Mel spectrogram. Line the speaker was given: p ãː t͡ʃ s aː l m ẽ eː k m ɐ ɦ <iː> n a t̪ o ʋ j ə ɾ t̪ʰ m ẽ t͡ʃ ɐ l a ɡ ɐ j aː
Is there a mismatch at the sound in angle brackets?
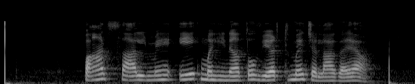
no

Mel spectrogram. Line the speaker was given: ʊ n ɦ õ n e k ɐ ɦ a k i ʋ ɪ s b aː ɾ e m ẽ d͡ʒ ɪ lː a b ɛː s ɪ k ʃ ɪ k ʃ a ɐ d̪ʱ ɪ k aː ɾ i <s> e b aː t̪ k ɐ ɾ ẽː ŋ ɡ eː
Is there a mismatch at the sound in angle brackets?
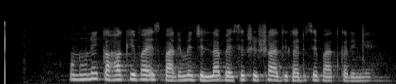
no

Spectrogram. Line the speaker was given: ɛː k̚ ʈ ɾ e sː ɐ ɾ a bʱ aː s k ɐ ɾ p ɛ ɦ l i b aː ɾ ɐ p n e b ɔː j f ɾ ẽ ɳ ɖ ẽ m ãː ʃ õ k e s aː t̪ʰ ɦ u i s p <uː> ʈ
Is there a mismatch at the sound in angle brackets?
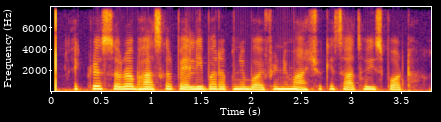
yes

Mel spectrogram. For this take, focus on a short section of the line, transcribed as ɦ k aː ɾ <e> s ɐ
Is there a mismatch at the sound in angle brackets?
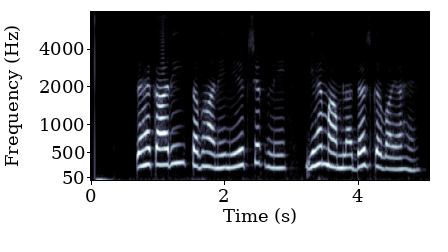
yes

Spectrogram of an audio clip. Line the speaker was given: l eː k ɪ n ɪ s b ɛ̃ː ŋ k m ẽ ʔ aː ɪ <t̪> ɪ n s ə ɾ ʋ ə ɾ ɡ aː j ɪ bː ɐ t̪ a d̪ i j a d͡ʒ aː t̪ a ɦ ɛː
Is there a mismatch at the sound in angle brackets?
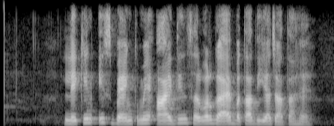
yes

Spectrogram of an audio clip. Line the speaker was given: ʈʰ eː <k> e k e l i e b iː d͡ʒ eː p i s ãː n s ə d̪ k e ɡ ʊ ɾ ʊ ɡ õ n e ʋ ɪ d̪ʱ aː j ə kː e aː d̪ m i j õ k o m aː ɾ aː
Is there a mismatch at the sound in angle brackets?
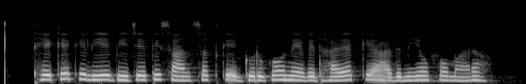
no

